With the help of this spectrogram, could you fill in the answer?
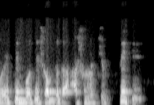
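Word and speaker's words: Spiti: দীর্ঘ 60-70 বছর ধরে এই ভুলটা আমরা করে এসেছি, কিন্তু এই তিব্বতী শব্দটা আসলে হচ্ছে পিতি, এসটা এখানে সাইলেন্ট থাকে।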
